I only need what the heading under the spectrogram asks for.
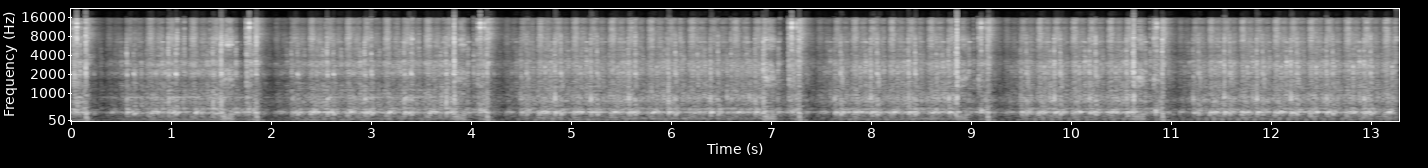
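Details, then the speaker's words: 1926 Nelson Brothers hit-and-miss single-cylinder engine with its governor spring screwed in so the flyweights need more speed: quick, even chuffing with short lulls. Higher governed running speed. "which will mean that the engine has to run faster to make those weights fly out with more Force so I'll go ahead and I'll screw this in and we should hear the engine speed change quite drastically"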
